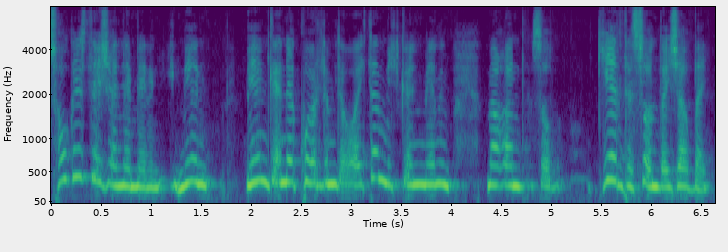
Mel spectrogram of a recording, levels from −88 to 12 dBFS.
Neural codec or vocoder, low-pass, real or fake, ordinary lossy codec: codec, 16 kHz, 4 kbps, FunCodec, trained on Chinese and English, 50 frames a second; none; fake; none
